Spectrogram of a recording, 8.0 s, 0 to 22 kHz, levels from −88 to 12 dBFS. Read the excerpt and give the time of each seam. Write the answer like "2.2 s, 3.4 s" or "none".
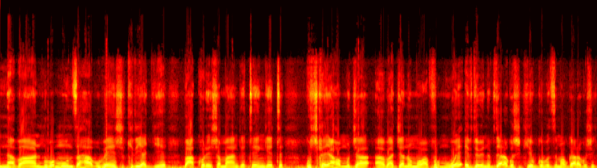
none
